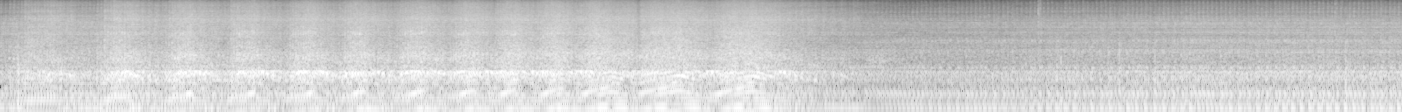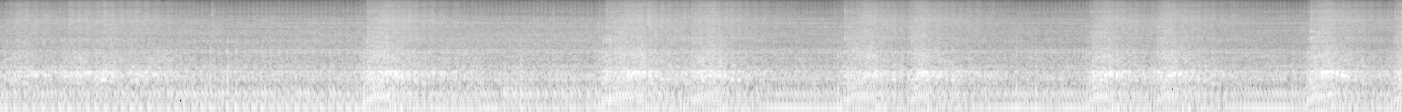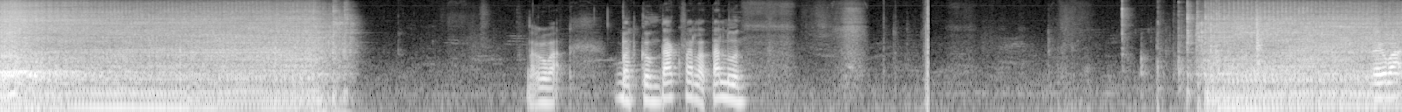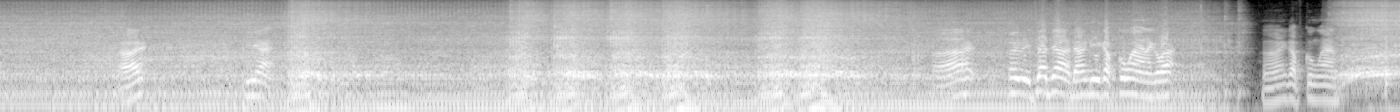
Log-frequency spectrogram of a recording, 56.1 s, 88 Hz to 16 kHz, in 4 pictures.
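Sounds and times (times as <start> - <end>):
small petrol engine revving: 0.0 - 31.8, 39.8 - 56.0.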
